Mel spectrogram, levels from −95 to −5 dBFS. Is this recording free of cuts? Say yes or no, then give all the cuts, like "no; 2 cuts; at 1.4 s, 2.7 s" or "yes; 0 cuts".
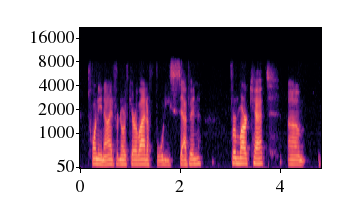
yes; 0 cuts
